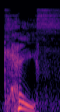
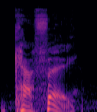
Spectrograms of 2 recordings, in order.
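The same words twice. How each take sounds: First: The word is said as English spelling suggests. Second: The word is said the French way. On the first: The word is treated as a native word. "If it were an English word, the pronunciation would be cafe" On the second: The word keeps its original foreign pronunciation. "we pronounce it cafe. Why? Because it's French"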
